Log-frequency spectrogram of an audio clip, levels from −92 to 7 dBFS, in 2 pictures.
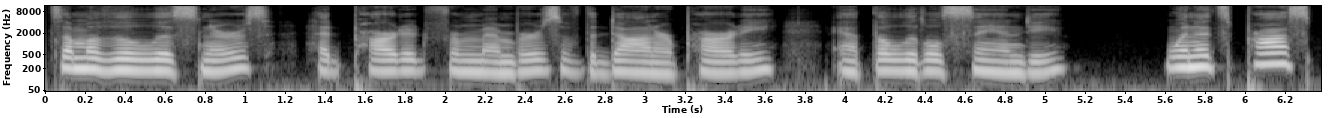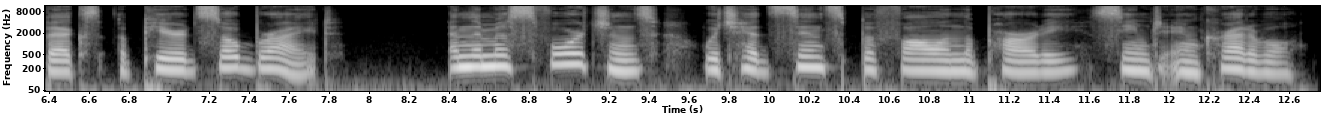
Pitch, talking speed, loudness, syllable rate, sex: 185 Hz, 155 wpm, -18 LUFS, 5.0 syllables/s, female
